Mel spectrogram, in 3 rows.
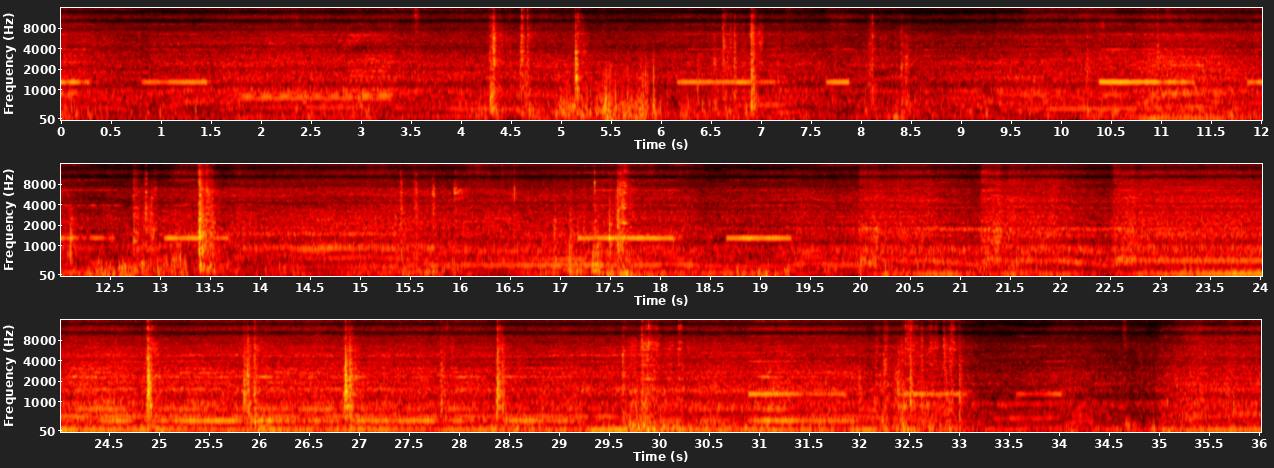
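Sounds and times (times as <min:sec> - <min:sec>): diesel engine working: 0:00.0 - 0:36.0
knocks and clanks: 0:04.2 - 0:05.7, 0:08.0 - 0:08.8, 0:11.7 - 0:13.8, 0:15.3 - 0:18.8, 0:22.6 - 0:33.3
back-up alarm beeping: 0:11.9 - 0:13.8, 0:17.2 - 0:19.4.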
